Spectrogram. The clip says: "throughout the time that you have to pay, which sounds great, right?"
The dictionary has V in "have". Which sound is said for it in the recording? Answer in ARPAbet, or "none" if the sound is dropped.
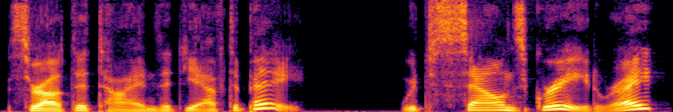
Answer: F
